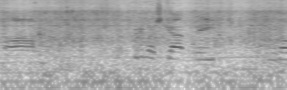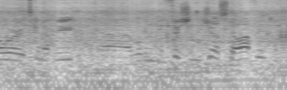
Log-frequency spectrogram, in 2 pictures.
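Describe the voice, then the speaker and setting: Loud background noise behind a man, with a dry sound and no echo. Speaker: fishing guide. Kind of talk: casual explanation to camera. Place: boat. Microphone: camera far.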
